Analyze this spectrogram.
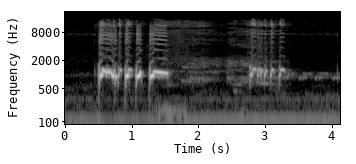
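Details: Silver-coloured captive-bred local zebra dove with a big voice, singing to provoke rival birds into song: a bold phrase of several rolling cooing notes, then a softer trilled repeat after a pause, over a steady low hum.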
